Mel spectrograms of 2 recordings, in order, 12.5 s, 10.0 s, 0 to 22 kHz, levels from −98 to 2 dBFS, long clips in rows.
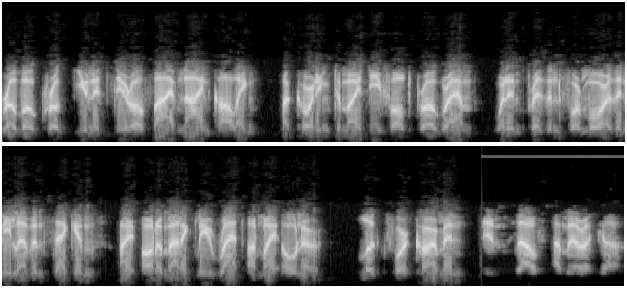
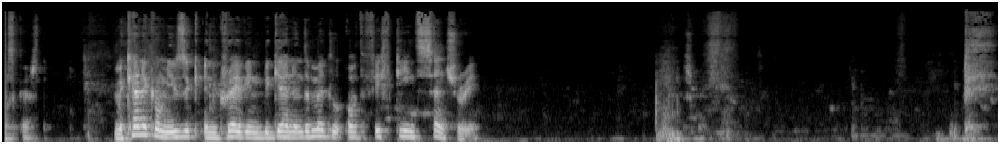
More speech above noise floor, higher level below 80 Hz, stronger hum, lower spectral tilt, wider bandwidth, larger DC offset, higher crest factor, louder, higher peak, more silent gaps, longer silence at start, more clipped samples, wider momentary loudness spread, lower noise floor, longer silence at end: second, 18 dB vs 51 dB; second, -88 dBFS vs -56 dBFS; neither; second, -2 dB/octave vs -6.5 dB/octave; about the same, 16.5 kHz vs 16.5 kHz; neither; about the same, 16 dB vs 20 dB; first, -15 LUFS vs -21 LUFS; first, 0 dBFS vs -4 dBFS; neither; about the same, 0 s vs 0 s; neither; second, 6 LU vs 20 LU; second, -35 dBFS vs -72 dBFS; about the same, 0.05 s vs 0.15 s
